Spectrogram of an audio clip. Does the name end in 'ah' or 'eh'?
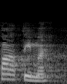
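ah. The name ends with an 'ah' sound. It is the standard form of the name.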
